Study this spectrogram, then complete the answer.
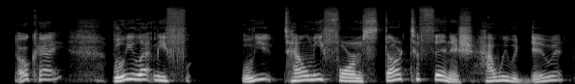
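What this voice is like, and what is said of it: Convincing put-on redneck accent. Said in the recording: “Your redneck accent is really good.”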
